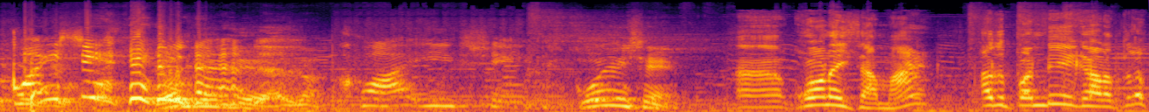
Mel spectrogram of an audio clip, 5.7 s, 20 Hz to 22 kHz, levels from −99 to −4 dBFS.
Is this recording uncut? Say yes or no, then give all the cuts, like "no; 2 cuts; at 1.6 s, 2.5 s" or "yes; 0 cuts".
yes; 0 cuts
